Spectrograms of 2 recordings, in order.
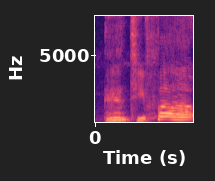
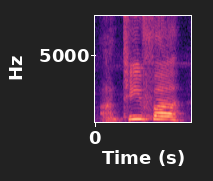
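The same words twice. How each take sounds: First: The word is said in the speaker's usual way. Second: The word is said mimicking another person's pronunciation.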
